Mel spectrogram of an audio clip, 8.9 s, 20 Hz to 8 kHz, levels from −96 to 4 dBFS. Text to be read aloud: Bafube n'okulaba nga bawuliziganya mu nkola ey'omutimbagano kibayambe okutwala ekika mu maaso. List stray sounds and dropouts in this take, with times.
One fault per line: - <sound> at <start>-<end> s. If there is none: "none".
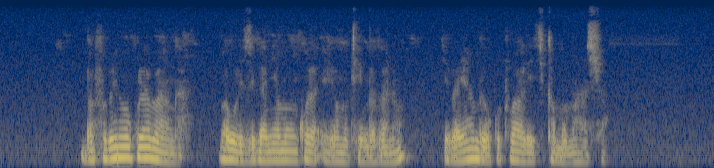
none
